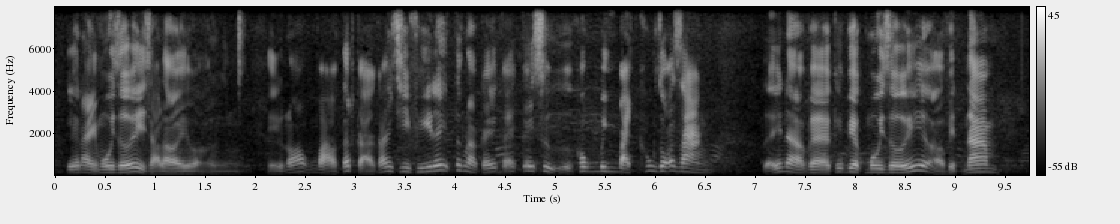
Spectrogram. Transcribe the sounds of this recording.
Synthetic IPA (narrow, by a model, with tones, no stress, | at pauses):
ke˨˦na˨˩jmo˧jzəː˨˦jt͡ɕaː˧˩ləː˨˩jəː˧˩ | t̪ʰi˨˩nɔ˨˦kʊ̰˧˥ŋ͡mvaː˨˩wt̪ə˦˥t̚kaː˧˩kaː˦˥kːa˨˦t͡ɕi˧fi˨˦ɗə˨˦jt̪ɨ˦˥k̚laː˨˩kaː˨˦jkaː˨˦jkaː˨˦jsɨ̰˧˨xə˧wŋ͡mmï˧ŋ̟ɓa˨˩jk̟̚xə˧wŋ͡mzɔ̰˧˥zaː˨˩ŋ | ɗə̰˧˦jlaː˨˩ve˨˩kaː˨˦jvi˨˩ək̚mo˧jzəː˨˦jʔʔəː˧˩vi˨˩ət̚naː˧m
